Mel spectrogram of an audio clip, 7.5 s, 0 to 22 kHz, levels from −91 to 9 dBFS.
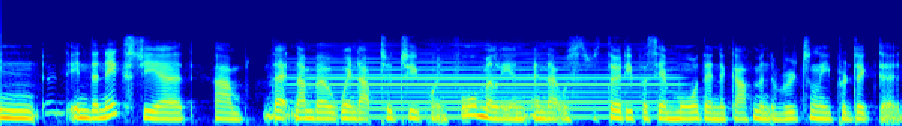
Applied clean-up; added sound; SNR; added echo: none; Bowed string instrument; 14 dB; none.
